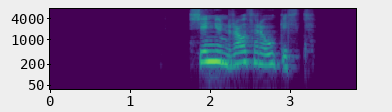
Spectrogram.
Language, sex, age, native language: Icelandic, female, 50-59, Icelandic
